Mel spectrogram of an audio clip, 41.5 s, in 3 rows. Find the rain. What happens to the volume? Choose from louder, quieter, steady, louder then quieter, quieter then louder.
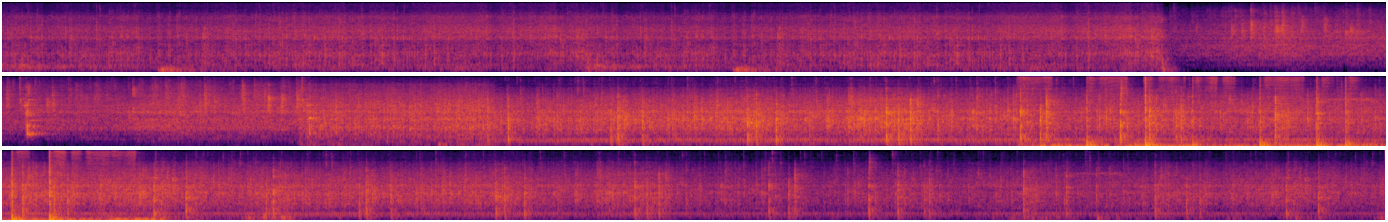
louder then quieter.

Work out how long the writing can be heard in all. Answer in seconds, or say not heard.
5 s.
